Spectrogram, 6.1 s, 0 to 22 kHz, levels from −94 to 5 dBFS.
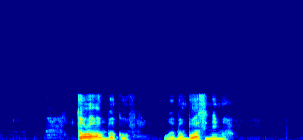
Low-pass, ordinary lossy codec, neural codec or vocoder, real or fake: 7.2 kHz; MP3, 64 kbps; codec, 16 kHz, 4.8 kbps, FACodec; fake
